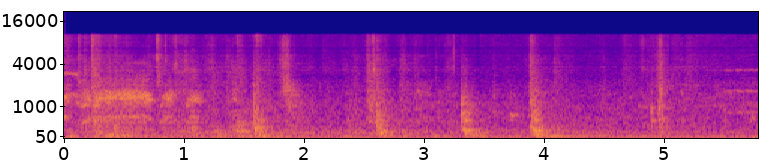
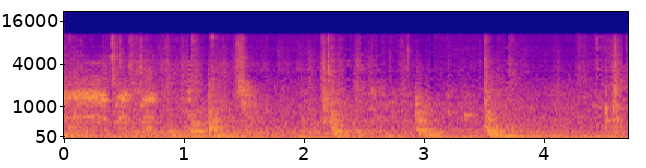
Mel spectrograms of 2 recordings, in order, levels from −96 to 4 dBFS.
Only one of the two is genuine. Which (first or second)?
second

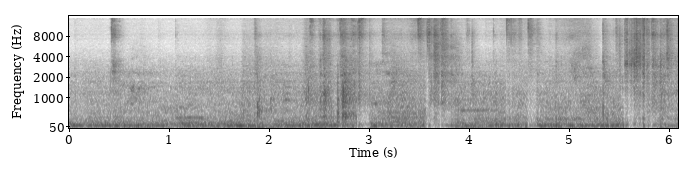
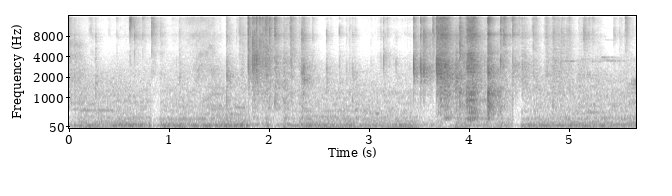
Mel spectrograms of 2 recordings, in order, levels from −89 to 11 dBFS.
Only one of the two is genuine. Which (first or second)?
second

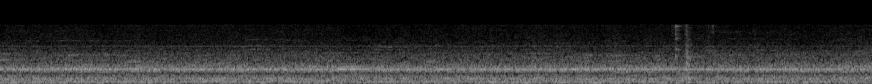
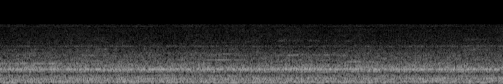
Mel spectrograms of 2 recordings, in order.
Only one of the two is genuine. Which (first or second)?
first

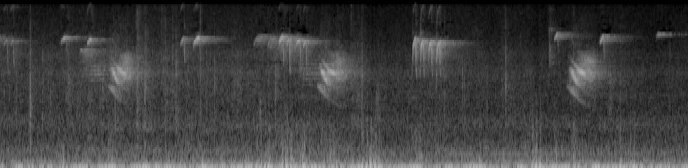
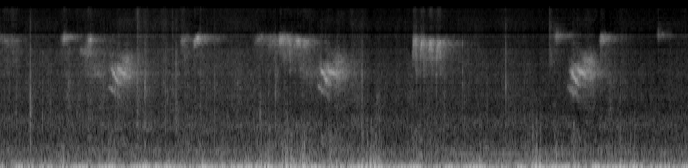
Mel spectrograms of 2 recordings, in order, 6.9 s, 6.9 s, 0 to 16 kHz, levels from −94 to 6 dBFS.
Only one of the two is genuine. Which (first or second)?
first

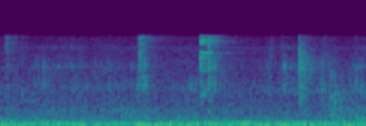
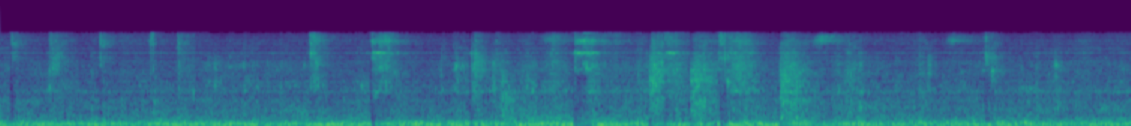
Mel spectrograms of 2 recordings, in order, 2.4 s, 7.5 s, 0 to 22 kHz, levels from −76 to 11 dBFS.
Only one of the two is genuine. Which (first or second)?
first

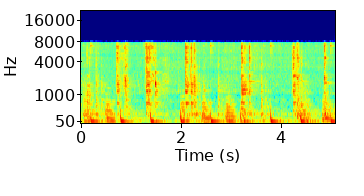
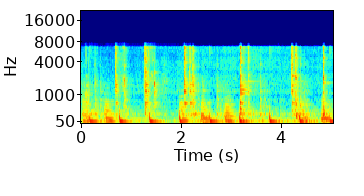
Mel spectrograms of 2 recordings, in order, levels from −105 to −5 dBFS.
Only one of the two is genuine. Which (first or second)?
second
